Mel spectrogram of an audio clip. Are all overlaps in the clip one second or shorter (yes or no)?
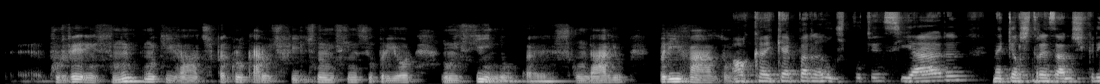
yes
